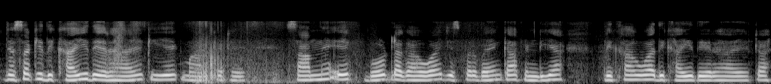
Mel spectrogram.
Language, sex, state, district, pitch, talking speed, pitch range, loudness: Hindi, female, Bihar, Katihar, 205 Hz, 220 wpm, 195-220 Hz, -14 LUFS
